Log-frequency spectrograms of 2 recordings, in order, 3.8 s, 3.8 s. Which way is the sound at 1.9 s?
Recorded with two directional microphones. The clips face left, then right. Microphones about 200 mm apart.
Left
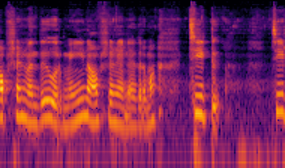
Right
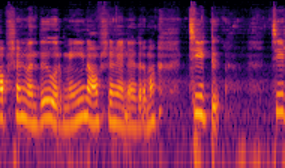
30° right (ahead or behind).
